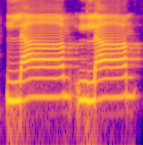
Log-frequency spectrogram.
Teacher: मसोड़ा के लग रहा है आप देख रहे होंगे लाम लाम जुबान का किनारा हमारे दवाह से लेकर सनाया तक के जो दांत है उनके मसूड़ों के साथ जाकर लग रहा है तो यह लाम निकल आता है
